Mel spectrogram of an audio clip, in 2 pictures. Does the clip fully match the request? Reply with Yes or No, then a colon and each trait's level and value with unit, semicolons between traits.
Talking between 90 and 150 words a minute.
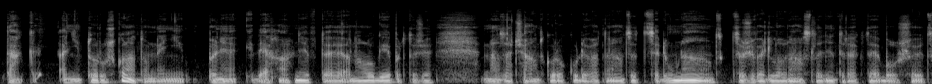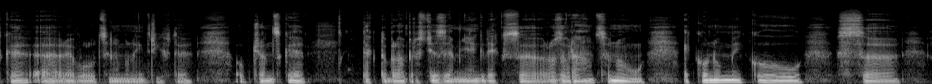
Yes: average, 125 wpm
